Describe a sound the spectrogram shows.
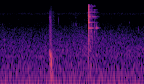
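A game item clunks as it is picked up and dropped into place.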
